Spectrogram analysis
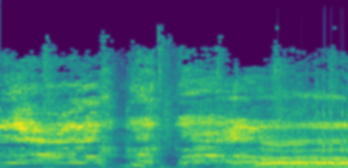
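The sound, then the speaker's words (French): A man, the show's designated howler called in as reinforcement, screams loudly and continuously for a few seconds, a harsh, strained, high-pitched howl that wavers, dips briefly, then surges and bends upward in pitch. “Il y avait un bruit, du coup on a appelé le hurleur en renfort, ouais.”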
